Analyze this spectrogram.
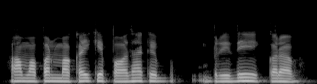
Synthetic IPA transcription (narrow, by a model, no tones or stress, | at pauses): hə̰məpənməkəikepɔːd̪ʱakebɾɪd̪ʱːikəɾəb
